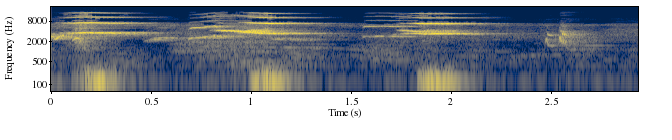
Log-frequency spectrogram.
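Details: Caged Oriental magpie-robin, kept on seven crickets and twice-daily baths, giving three bright ringing whistled phrases about a second apart, each paired with a dull low thump, then a short final chirp.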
